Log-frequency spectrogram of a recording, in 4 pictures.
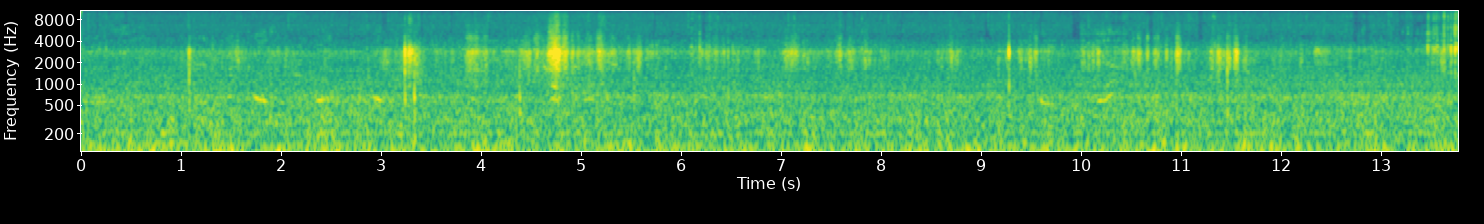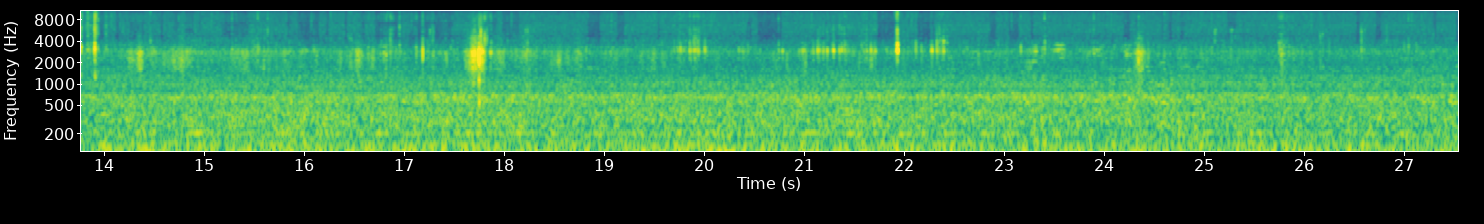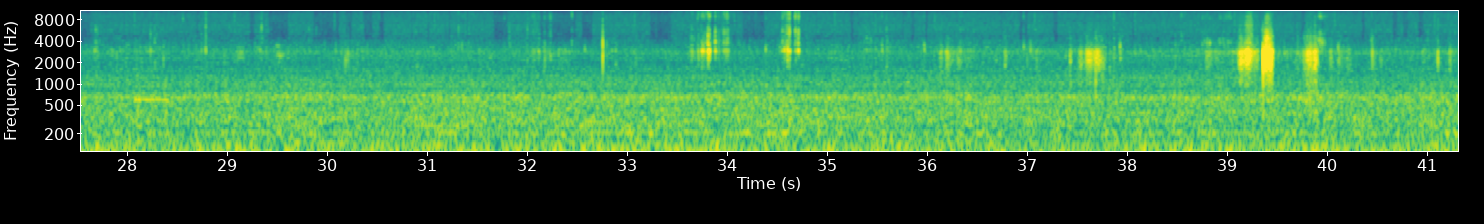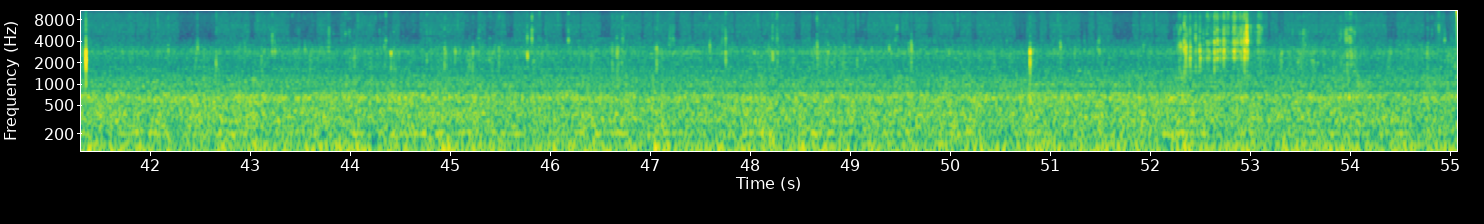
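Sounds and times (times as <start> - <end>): car cabin road and engine rumble: 0.0 - 55.0.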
